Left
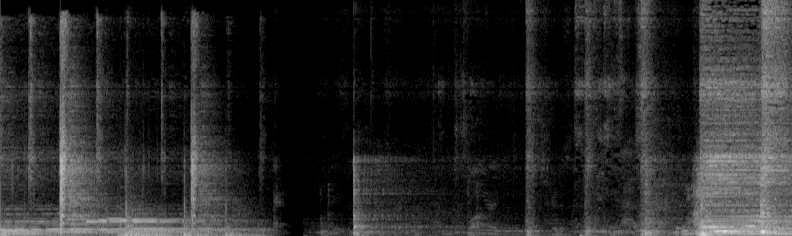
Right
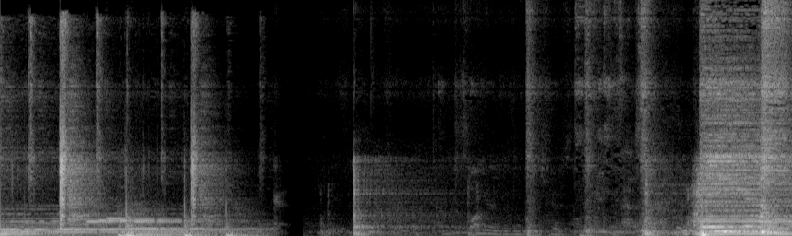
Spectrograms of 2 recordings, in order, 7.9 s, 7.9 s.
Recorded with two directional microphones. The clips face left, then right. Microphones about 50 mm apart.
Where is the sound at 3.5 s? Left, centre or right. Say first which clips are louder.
Right 1 dB; centre.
